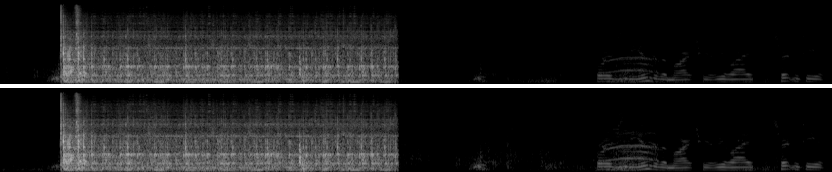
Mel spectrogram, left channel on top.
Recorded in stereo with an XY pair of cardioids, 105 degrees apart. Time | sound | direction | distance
0.6 | a drill | 15° right | ?
3.0 | knocking | 40° right | ?
6.0 | a man speaking | 30° right | ?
